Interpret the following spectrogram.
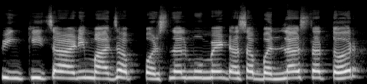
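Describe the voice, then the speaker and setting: A drunk, self-pitying young man rambles slowly in a high voice, dropping in Hindi words, as a woman puts him on. He sounds loose and sorry for himself throughout. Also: flat delivery, close to an everyday voice. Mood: tipsy rambling. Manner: slow, slurred, mixing in Hindi words.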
